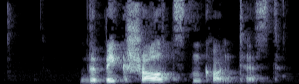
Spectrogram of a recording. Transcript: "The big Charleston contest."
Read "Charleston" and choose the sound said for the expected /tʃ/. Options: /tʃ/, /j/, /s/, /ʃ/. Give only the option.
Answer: /ʃ/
